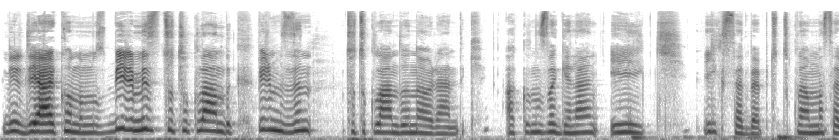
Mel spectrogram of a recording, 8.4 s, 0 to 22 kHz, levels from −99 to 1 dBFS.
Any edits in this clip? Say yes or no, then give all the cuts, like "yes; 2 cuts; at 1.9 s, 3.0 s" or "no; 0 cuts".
no; 0 cuts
